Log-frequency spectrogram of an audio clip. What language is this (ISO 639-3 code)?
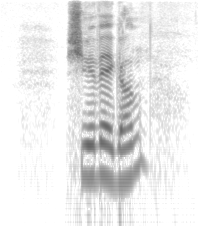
nor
